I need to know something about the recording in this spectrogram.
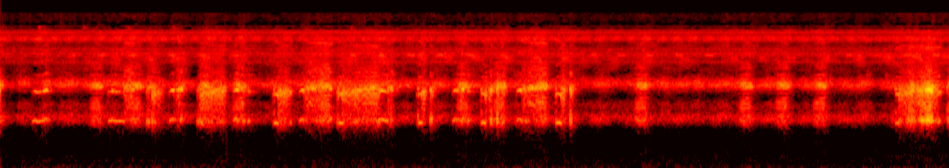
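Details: Nocturnal frogs produce bursts of harsh, grating croaks in irregular clusters, separated by brief lulls, with a faint constant hiss beneath and a louder caller near the end.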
